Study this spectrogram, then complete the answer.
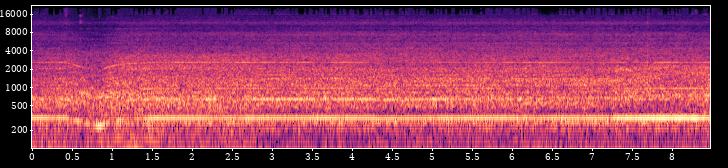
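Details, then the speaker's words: Vintage vacuum cleaner with full bag, first switch-on: steady motor whine that briefly sags near the start then recovers, sounding like stalling or cutting out for half a second; owner suspects something loose, unconfirmed. "It sounded like it cut out for half a second and then came back on. I don't know whether there's something loose."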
